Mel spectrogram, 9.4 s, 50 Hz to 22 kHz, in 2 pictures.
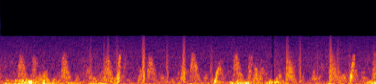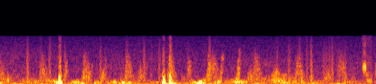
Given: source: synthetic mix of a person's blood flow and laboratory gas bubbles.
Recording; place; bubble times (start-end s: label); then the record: Doppler ultrasound of blood flow; subclavian vein
9.22-9.36 s: bubbles
9.39-9.41 s: bubbles
From the record:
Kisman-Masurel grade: 112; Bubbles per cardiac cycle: 1 to 2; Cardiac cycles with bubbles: 1 to 10%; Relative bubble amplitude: moderate (0.250 to 0.450); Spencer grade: 1 (occasional bubble signal discernible with the cardiac motion signal, with majority of cardiac periods free of bubbles); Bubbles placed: anywhere in the cardiac cycle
